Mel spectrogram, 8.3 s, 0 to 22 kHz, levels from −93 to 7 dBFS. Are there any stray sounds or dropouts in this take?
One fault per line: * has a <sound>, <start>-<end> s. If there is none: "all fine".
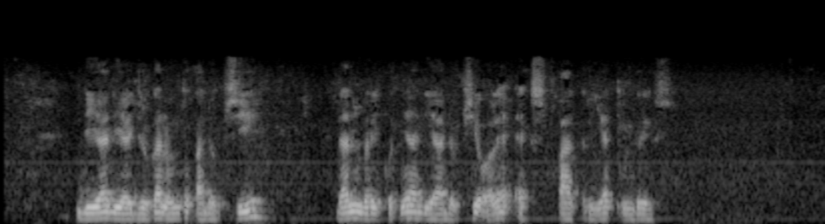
all fine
